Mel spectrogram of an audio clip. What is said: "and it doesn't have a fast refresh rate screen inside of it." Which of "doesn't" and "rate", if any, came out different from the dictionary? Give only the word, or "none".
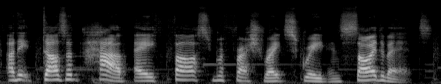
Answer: none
